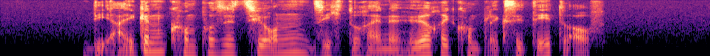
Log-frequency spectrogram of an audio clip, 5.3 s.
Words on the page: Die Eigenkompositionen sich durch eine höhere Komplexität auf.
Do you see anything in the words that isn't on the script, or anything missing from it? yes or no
no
